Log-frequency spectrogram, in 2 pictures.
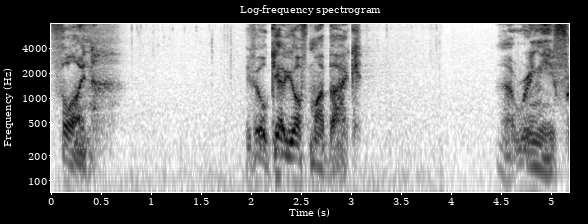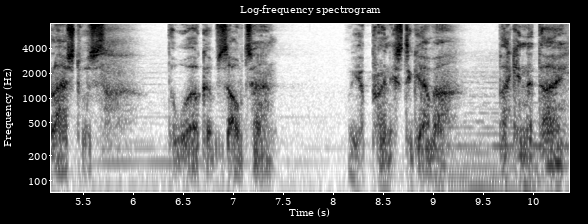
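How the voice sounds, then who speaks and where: Over background music, a man puts on a raspy character voice, talking at a moderate pace with long, frequent pauses. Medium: video game. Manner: gruff, blunt.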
